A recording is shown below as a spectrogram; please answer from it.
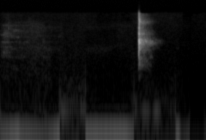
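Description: A single short, sharp click about one and a half seconds into a quiet pause between words.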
